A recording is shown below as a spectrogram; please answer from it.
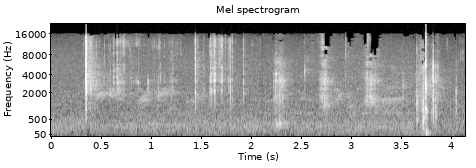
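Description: Crisp air-fried tortilla chips snapping and crunching as they are picked up and bitten: scattered sharp crackles, with the loudest crunches near the end.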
